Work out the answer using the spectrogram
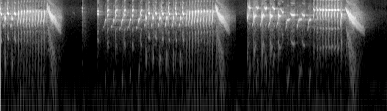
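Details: European goldfinch song in a varied wild-style repertoire, a clean recording made for tutoring young birds: high twittering phrases with a rapid buzzy trill, sharp downward slurs closing each burst, and two phrases separated by short pauses.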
